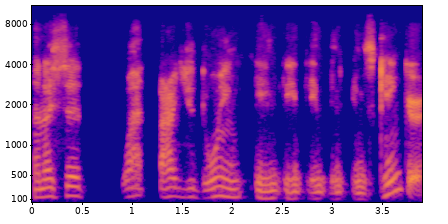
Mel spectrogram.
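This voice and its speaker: A man with a Mexican accent, at a moderate pace and with lively intonation. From Mexico. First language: Spanish. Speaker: network marketing entrepreneur. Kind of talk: video call presentation. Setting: video call. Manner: halting, many repetitions.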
